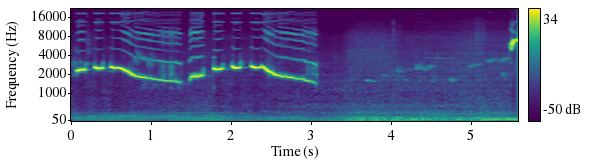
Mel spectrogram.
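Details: Orange-headed thrush song meant to stir other birds into singing: two loud, clear whistled phrases, each wavering then sliding downward, separated by short breaks, followed by faint distant chirps over a low hum.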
